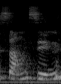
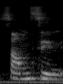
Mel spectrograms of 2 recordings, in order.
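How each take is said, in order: First: The word is clipped, sounding close to sin. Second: The same.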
